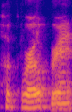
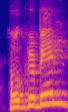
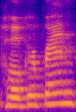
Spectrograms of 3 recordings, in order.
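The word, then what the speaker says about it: Pogrebin: takes two to Torah which is by Abigail Proprit. I cannot say her name correctly. She spoke here a couple years ago before you were here with her. Yeah. Hogrbin. Hogerin.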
